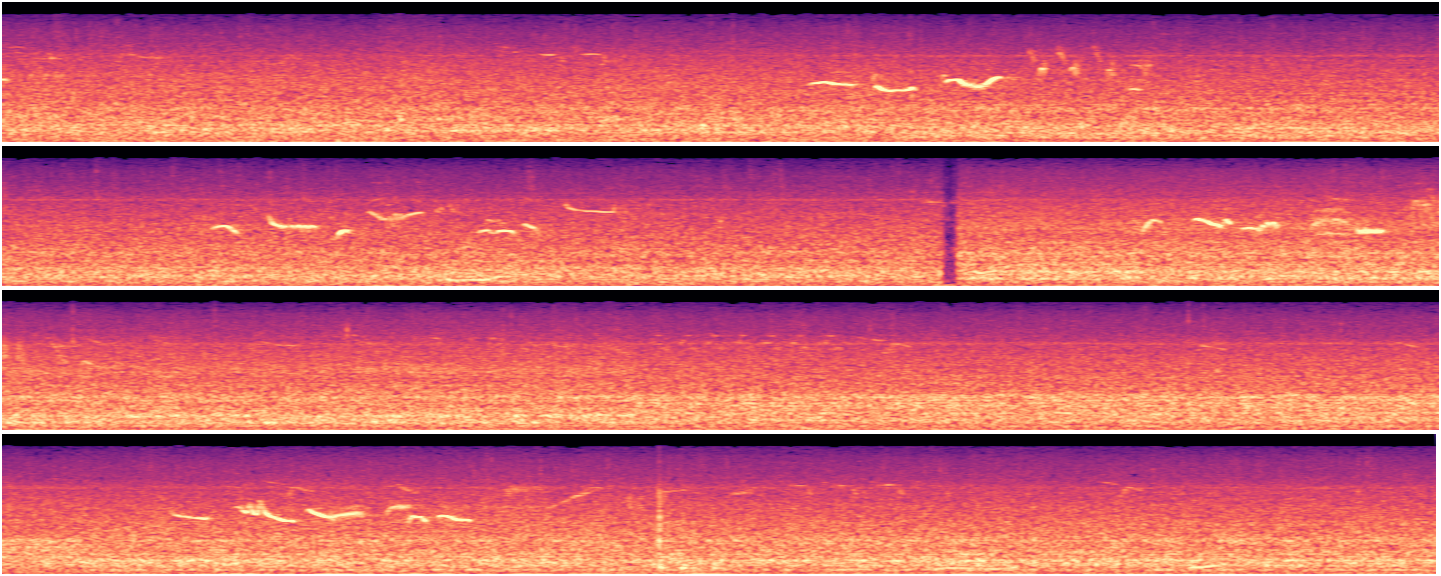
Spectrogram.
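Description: Forest ambience: a steady rushing background noise with small birds chirping in short bursts every few seconds.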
